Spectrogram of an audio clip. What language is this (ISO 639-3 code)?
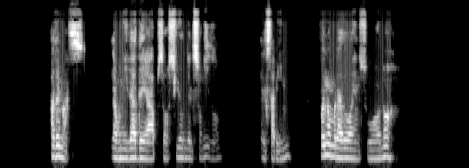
spa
